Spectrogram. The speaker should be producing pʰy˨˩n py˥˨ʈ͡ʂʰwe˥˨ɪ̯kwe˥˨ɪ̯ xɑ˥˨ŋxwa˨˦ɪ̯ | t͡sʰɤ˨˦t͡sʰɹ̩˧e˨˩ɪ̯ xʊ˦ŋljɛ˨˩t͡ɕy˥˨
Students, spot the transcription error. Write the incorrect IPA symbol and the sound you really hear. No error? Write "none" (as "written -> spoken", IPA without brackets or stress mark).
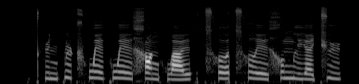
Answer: none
